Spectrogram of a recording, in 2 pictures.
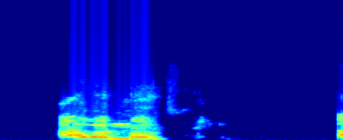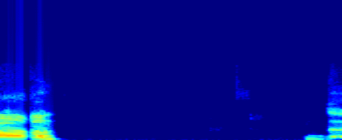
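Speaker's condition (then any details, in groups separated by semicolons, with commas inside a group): Cerebral palsy; caused by severe neonatal jaundice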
